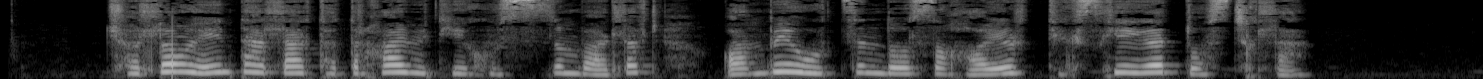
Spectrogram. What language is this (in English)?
Mongolian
